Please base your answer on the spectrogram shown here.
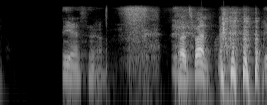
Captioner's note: laughing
